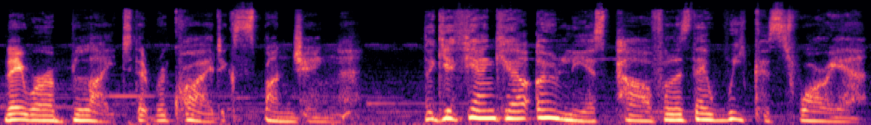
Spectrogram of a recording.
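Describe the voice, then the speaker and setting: A woman's voice: lowish voice, animated, normal speed, soft background music, close to an everyday voice. An actress playing a proud, fierce and disdainful warrior woman of an alien race in a fantasy video game, speaking in a haughty, formal, severe manner. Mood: cold contempt.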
